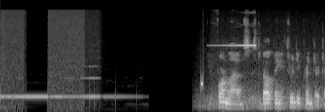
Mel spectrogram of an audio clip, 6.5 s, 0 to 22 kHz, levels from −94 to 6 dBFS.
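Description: At 4.12 s a loudspeaker feedback squeal kicks in and runs until about 5.13 s. The mic is clearly hearing the speaker it feeds, and at around 4.8 kHz the loop gain tips over one, so that frequency keeps feeding itself. You get a thin, piercing tone swelling over roughly a second until it sits a few dB above the rest of the sound, and then it stops.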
